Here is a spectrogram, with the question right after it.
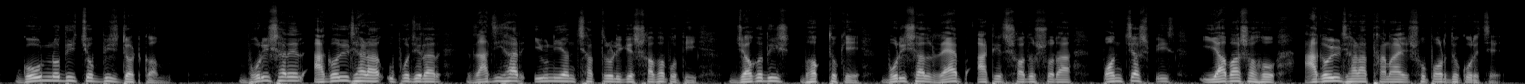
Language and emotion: Bengali, neutral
